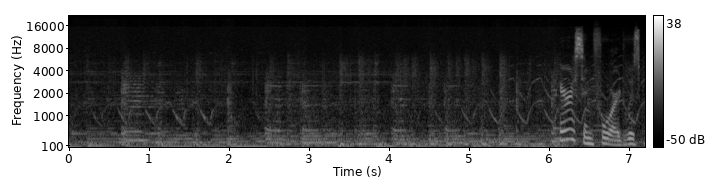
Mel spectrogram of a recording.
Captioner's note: sirens blaring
